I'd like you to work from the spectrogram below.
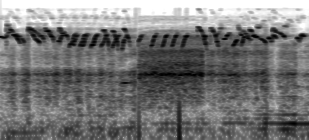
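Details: Wild mountain white-eye singing in mountain nature on Mount Lawu, Tawangmangu: rapid strings of high, thin chirps, each note sliding downward, tumbling in busy twittering runs with a broad hiss of background noise.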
